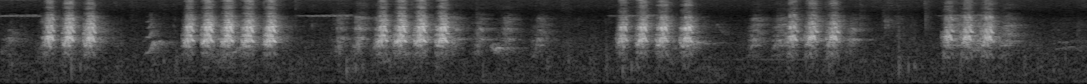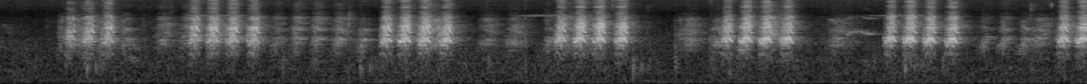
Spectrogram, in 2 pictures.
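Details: Myna chattering steadily: repeated short grating bursts of rapid pulses, roughly one burst per second over about eleven seconds, over a soft hissing background.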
